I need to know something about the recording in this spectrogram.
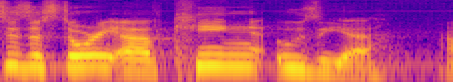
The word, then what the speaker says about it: Uzziah: you're good this is a story of King Uzziah I like that name I had to listen to it just to make sure I pronounced it right King Asya he was one of the kings of Judah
